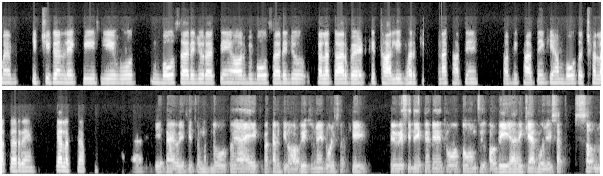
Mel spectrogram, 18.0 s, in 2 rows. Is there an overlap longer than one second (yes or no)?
no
